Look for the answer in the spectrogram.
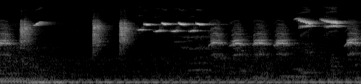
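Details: Tledekan gunung from Java in captivity during pairing; harsh chips lead into a row of high clear whistles, then repeated lower buzzy notes and two bright upslurred whistles, over a steady low hum.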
